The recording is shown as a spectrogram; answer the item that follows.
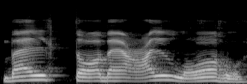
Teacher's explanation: بل طبع اللہ، لام کو ہلائیں گے نہیں، تو پر ہے اور اس میں جلالہ کا لام پر پڑھا جائے گا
